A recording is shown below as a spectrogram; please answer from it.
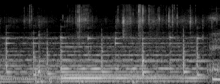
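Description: Caramel-coated popcorn is stirred in a pan, giving a brief run of close scraping and rustling clatter with steady sticky stirring strokes.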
